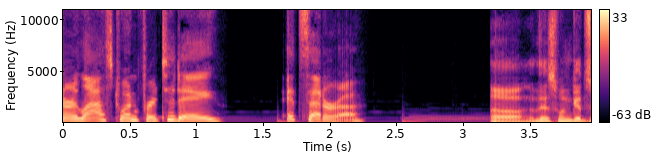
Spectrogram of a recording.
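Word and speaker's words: et cetera: People say excetera, but it's etc. Yeah, and don't forget, it's et, not ex. Right, etc. is Latin for and the rest, so it's et, like and.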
